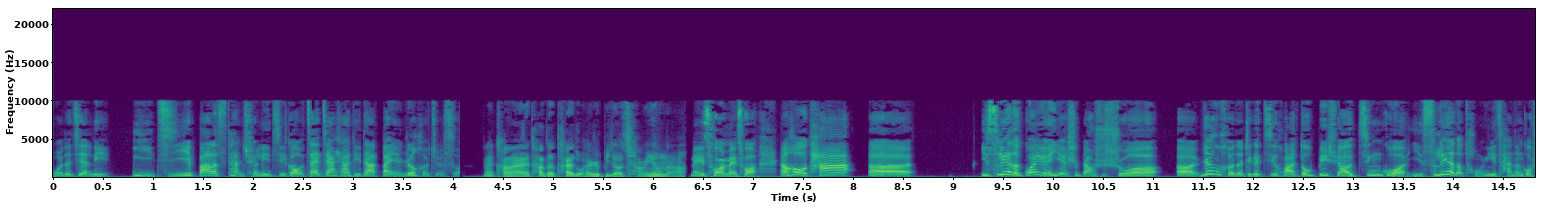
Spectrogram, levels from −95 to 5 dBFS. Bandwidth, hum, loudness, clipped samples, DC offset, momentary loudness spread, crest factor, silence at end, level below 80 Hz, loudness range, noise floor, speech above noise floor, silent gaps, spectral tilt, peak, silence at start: 10.5 kHz; none; -20 LUFS; under 0.1%; under 0.1%; 11 LU; 16 dB; 0 s; -44 dBFS; 5 LU; -41 dBFS; 22 dB; none; -4 dB/octave; -4 dBFS; 0 s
